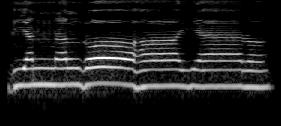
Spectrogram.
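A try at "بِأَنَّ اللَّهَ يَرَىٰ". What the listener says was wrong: সব টান হয়ে গেল।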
